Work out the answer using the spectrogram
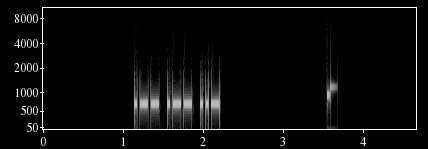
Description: Morse code, heard as a keyed tone, about 36 wpm, 700 Hz. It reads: WWU
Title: Three Challenging Letter-Number Combinations 35wpm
